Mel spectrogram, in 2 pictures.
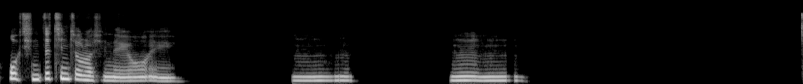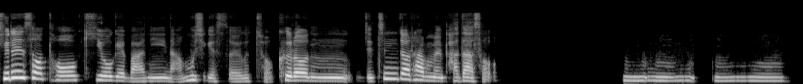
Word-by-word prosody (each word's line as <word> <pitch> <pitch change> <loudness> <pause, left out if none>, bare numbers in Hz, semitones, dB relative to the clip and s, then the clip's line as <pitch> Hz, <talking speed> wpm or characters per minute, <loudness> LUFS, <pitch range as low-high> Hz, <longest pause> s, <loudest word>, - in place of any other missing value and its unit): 어 265 -1 +5
진짜 230 +4 +1
친절하시네요. 185 - +1
예. 155 -2 -1 1.2
음. 180 +1 -3 1.0
음. 180 -1 +1 3.0
그래서 295 -1 +7
더 200 -1 +1
기억에 190 -3 0
많이 155 +2 -1
남으시겠어요. 150 -5 -4
그쵸? 145 0 -9
그런 165 -5 +4
이제 310 -1 -3
친절함을 230 - +2
받아서. 165 -2 -1 1.3
음 175 -1 -4 0.2
음. 165 -1 -6
180 Hz, 155 characters per minute, -17 LUFS, 165-200 Hz, 3.0 s, 그래서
